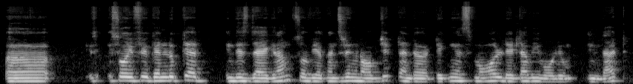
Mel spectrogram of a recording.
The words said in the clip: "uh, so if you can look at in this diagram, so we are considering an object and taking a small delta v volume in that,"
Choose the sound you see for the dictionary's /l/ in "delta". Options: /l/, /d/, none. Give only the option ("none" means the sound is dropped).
none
